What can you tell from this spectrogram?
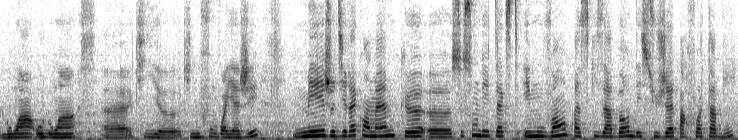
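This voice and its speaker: A woman's voice: mid-range voice, slight background noise. Articulate woman teacher explaining. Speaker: literature teacher. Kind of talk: radio interview guest.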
